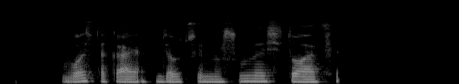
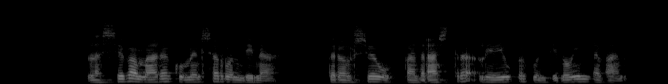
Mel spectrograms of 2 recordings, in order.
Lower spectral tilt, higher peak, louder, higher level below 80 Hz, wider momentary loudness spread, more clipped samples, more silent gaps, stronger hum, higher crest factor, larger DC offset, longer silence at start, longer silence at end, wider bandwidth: first, -6 dB/octave vs -4 dB/octave; first, -18 dBFS vs -26 dBFS; first, -36 LUFS vs -47 LUFS; first, -72 dBFS vs -82 dBFS; about the same, 7 LU vs 9 LU; neither; second, none vs 3.03-3.28 s; neither; about the same, 20 dB vs 22 dB; neither; second, 0.6 s vs 0.85 s; first, 1.2 s vs 0.4 s; about the same, 8 kHz vs 7.4 kHz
